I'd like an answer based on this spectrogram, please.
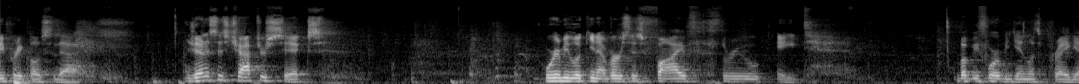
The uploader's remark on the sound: This sermon was preached to a Senior High audience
